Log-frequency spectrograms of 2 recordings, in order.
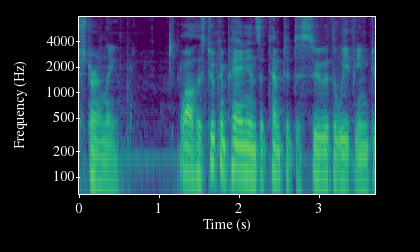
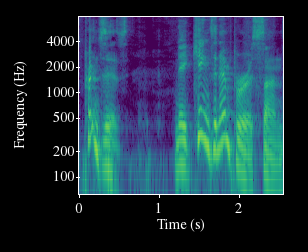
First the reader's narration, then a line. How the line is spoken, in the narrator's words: exclaimed the dwarf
